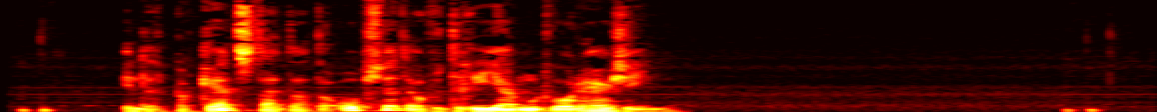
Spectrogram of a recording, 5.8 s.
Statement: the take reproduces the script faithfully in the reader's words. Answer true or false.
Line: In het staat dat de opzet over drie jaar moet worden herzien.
false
